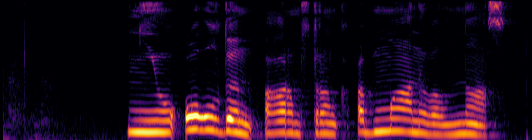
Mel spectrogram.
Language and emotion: Russian, neutral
